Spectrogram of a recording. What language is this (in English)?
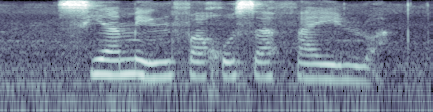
Tswana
